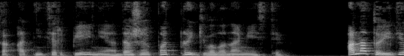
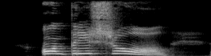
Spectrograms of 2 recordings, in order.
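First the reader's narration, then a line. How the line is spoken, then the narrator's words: Shrieking girl. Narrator (Russian): завизжала дочь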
